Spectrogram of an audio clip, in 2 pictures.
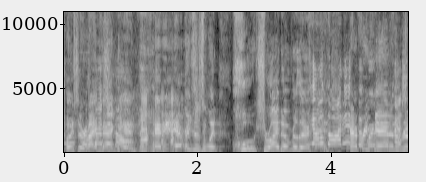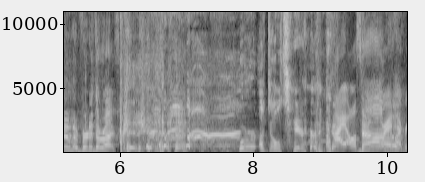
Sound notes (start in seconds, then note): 6.0 person laughs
